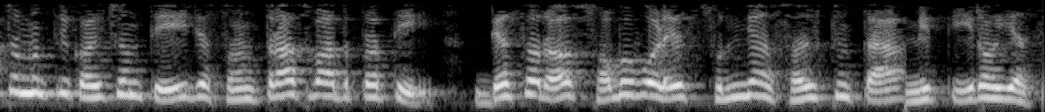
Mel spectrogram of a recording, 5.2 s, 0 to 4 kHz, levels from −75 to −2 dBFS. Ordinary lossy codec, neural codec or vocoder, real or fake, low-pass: none; none; real; 3.6 kHz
